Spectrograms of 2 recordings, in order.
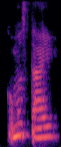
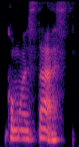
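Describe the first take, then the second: First: Chilean Spanish, with word endings cut short. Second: Standard Spain Spanish, every word fully pronounced. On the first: This is how people in Chile say it. "di sini mereka suka memotong-motong katanya" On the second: This is the normal Spanish greeting. "yang normal nih ya, bahasa Spanyolnya negara Spanyol"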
